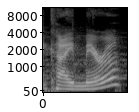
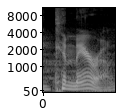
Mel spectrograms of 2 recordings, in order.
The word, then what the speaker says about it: chimera: path with me Chimera you can say Chimera you can also say Kima but look at a dictionary because both are accurate and you are not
